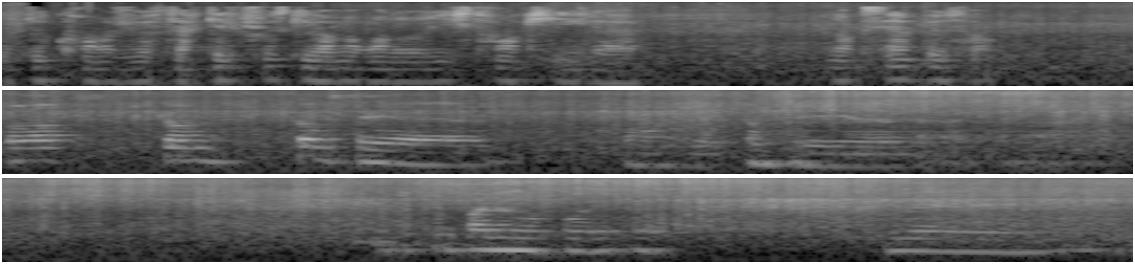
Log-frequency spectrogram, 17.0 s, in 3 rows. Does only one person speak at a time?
Yes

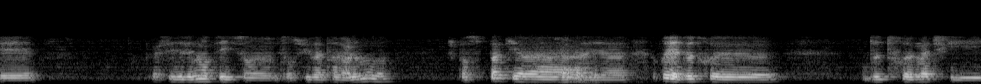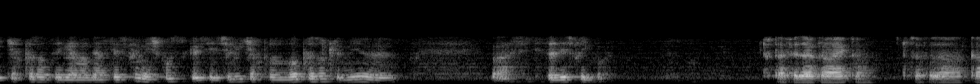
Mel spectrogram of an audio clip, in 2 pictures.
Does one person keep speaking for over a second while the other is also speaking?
No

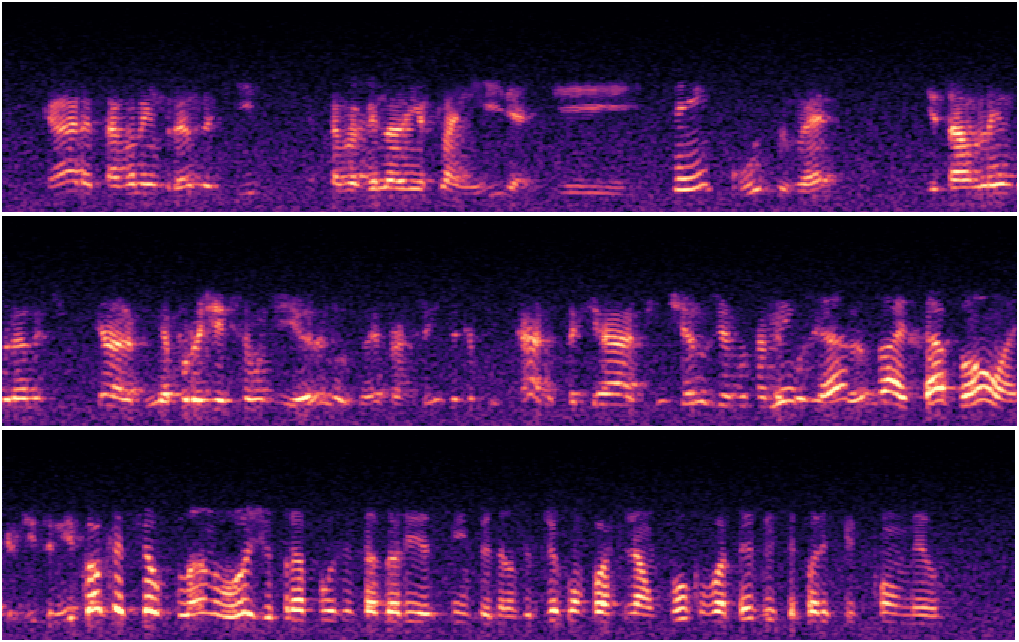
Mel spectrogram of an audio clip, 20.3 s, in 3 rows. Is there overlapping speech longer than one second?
Yes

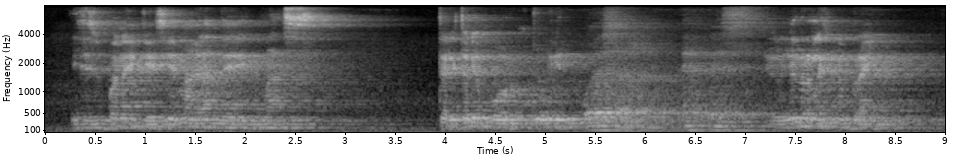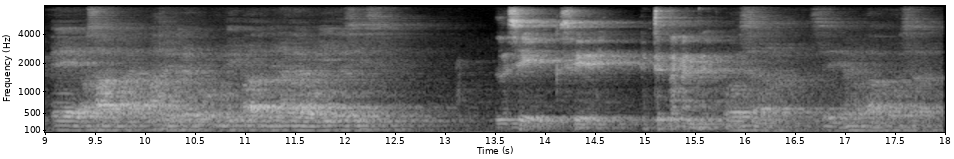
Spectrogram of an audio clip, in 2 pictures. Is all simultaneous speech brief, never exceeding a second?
Yes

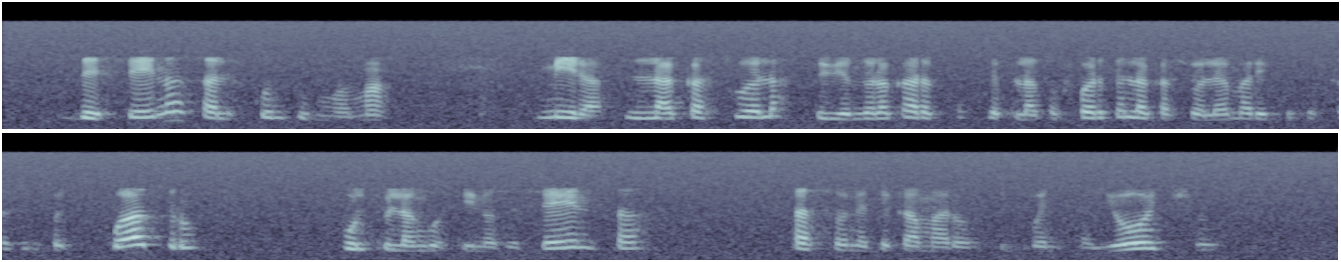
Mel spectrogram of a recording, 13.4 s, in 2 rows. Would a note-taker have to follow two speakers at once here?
No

